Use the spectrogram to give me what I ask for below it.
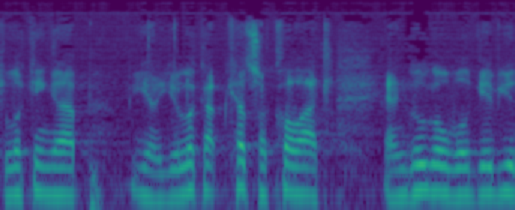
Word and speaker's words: Quetzalcoatl: your life, it is Quetzalcoatl, and that TL at the end isn't voiced, so it isn't Quetzalcoatl. And that's about as much as you'll ever really care to know about the pronunciation of Quetzalcoatl.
